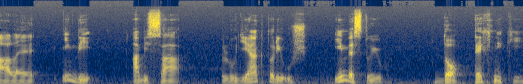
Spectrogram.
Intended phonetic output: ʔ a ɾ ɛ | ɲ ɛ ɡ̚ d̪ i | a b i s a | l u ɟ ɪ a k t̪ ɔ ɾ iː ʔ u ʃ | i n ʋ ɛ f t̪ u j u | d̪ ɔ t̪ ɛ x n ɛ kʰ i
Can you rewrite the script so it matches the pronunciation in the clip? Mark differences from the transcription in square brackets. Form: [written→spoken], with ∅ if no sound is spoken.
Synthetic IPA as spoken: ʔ a [ɾ→l] ɛ | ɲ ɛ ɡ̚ d̪ i | a b i s a | l u ɟ ɪ a k t̪ ɔ ɾ iː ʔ u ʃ | i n ʋ ɛ [f→s] t̪ u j [u→uː] | d̪ ɔ t̪ ɛ x n [ɛ→i] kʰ i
